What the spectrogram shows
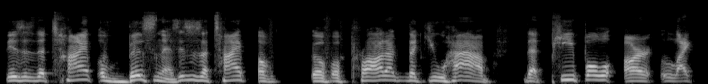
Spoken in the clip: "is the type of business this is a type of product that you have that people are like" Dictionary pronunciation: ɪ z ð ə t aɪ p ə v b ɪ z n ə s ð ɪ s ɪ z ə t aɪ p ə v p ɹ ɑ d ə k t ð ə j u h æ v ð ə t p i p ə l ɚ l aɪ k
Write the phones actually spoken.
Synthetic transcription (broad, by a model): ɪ z ð ə t aɪ p ə v b ɪ z n ə s ð ɪ s ɪ z ə t aɪ p ə v p ɹ ɑ d ə k t ð ə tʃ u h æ v ð ə t p i p l ɚ l aɪ k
